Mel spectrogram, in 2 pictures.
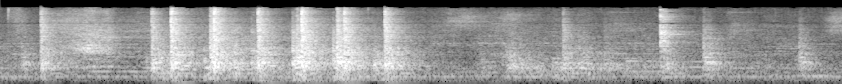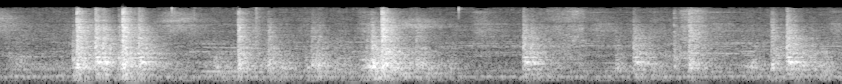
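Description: Metal spoon stirring a red wine sauce in a skillet, scraping and clinking against the pan in several quick runs of strokes.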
